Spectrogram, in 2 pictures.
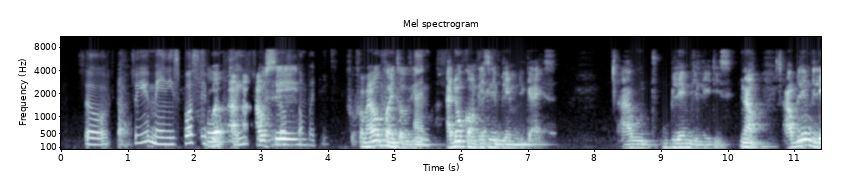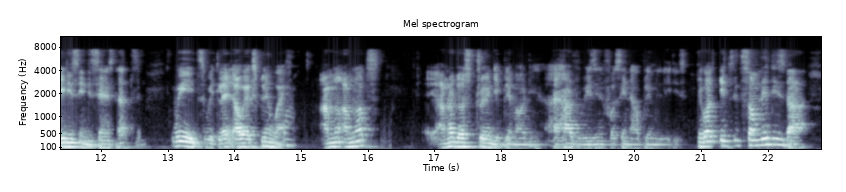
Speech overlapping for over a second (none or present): present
